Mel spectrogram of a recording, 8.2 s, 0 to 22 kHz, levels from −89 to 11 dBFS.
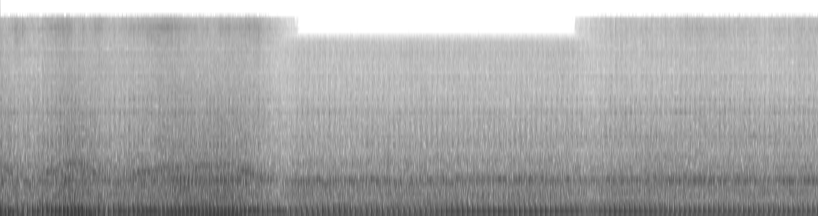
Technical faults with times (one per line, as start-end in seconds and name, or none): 2.59-6.12 digital radio blending to analogue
